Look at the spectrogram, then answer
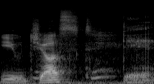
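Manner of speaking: very quiet, low, slow, hushed, drawn-out donkey voice. Narrator reading a story, the donkey answering the two mice, low, slow donkey voice. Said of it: "said the donkey in his low, slow voice".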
